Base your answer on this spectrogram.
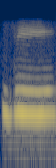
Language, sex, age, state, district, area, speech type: Hindi, female, 18-30, Madhya Pradesh, Ujjain, urban, conversation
